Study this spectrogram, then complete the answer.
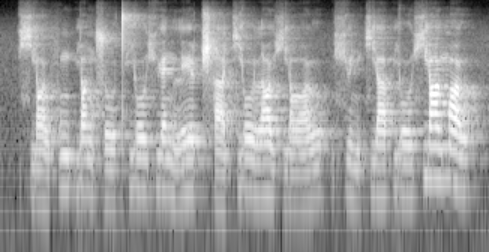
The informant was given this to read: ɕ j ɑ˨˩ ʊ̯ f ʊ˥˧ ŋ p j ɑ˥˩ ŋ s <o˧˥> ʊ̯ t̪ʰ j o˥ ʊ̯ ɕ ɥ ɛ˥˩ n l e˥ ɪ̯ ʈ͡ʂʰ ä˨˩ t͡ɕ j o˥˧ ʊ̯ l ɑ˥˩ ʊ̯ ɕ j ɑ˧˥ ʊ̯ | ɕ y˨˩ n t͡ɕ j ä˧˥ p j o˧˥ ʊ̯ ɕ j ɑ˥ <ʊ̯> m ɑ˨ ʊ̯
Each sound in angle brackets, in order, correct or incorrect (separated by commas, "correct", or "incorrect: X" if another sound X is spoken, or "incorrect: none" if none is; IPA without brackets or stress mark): correct, correct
